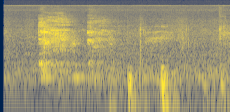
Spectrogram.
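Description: A man coughs quietly once, briefly, near a pulpit microphone. Two short, dull thumps follow about a third of a second apart, from handling at the wooden lectern.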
